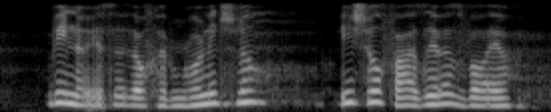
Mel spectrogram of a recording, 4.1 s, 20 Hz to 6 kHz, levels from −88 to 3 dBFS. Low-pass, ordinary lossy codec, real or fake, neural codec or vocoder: 5.4 kHz; MP3, 48 kbps; fake; autoencoder, 44.1 kHz, a latent of 192 numbers a frame, MeloTTS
